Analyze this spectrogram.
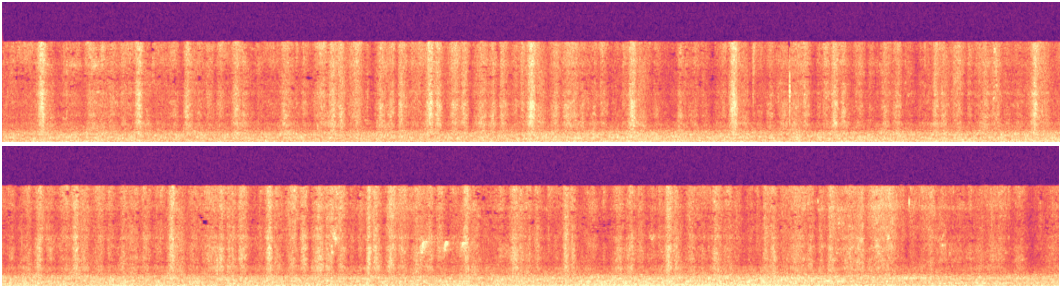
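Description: Quiet street ambience: a steady low rumble with frequent faint, irregular clicks and scuffs over it.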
